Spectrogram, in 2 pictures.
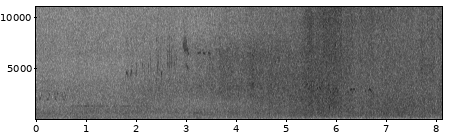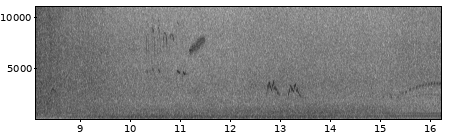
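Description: Ocean surf: waves breaking and washing ashore as a steady rush, swelling to its loudest about six seconds in.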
